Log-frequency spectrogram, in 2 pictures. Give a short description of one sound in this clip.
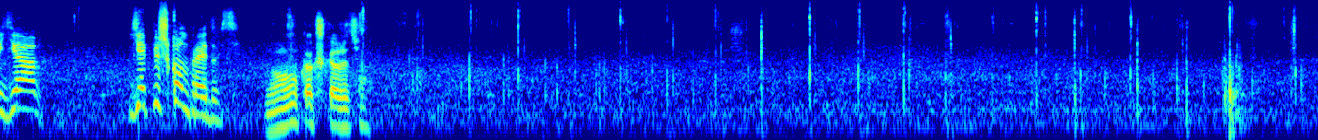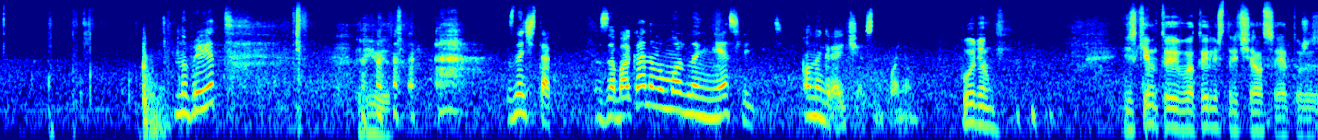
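A woman speaks and laughs close by.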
